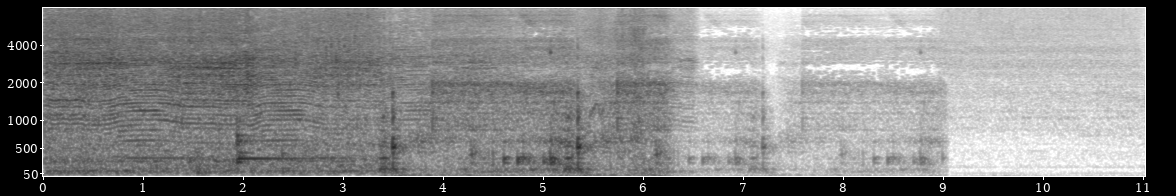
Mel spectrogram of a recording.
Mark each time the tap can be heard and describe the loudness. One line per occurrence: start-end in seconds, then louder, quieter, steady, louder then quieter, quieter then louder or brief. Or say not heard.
0.0-10.9 quieter.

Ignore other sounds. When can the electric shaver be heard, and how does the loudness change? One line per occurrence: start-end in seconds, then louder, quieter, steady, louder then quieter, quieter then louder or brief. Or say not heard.
0.0-6.5 quieter.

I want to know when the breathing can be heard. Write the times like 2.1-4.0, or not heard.
not heard.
